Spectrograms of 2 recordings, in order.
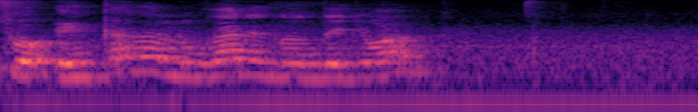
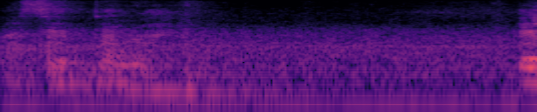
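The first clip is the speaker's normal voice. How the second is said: whisper; 13 semitones lower, 20 dB quieter, much slower than usual. Retold or imitated. Quoted testimony to a friend.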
